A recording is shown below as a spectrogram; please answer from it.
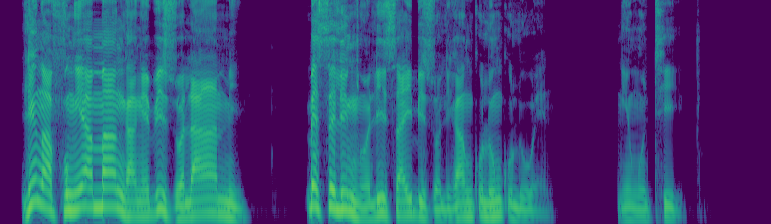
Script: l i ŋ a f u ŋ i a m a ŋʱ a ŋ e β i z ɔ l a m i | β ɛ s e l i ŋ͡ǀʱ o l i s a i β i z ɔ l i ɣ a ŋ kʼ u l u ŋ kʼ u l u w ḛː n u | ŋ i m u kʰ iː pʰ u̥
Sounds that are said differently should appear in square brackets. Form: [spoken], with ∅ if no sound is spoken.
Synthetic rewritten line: l i ŋ a f u ŋ i a m a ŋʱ a ŋ e β i z ɔ l a m i | β ɛ s e l i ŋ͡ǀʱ o l i s a i β i z ɔ l i ɣ a ŋ kʼ u l u ŋ kʼ u l u w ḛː n u | ŋ i [ŋ] u [tʰ] iː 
